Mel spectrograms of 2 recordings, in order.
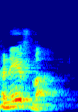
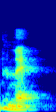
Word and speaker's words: pneuma: So they pronounce both the P and the N, pneuma. But a U is a V. So it's pneuma. So like the word eureka is actually evrika, not eureka. So just a little one there. If you're talking to a Greek, you've got to pronounce it pneuma, not pneuma.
